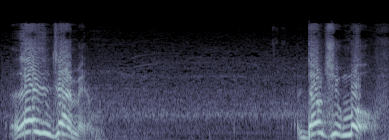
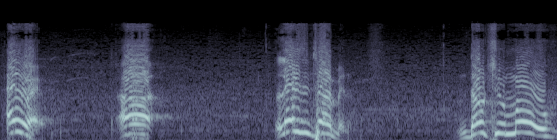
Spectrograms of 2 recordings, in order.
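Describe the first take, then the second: First: Raised host announcement to the audience; announcer call. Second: Big announcer call. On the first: Host addressing viewers, announcer call. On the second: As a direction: boom it out like a wrestling announcer. Repeats sign-off, bigger. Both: Acted.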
